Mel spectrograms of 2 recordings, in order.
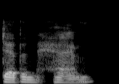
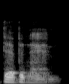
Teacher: So you don't pronounce the H.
